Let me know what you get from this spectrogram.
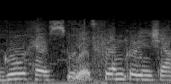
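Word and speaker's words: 구혜선: Yun yung pronunciation. Gu Hesson.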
